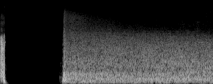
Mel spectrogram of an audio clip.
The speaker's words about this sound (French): Les pétards. Un pétard, voilà. Qui a pété dans le hangar. Donc, dans le bâtiment du montage.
